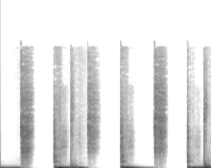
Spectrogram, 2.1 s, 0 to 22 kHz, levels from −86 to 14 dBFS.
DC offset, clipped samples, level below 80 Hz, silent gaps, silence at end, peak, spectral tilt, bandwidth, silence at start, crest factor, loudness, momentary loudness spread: under 0.1%; under 0.1%; -22 dBFS; 0.39-0.52 s, 1.03-1.13 s, 1.74-1.86 s; 0 s; -4 dBFS; -4 dB/octave; 16.5 kHz; 0 s; 16 dB; -22 LUFS; 7 LU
